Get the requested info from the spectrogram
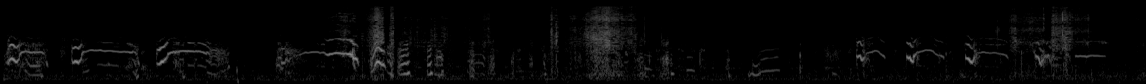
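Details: Five-day-old puppy taking milk from its mother, giving short high squeaky whimpers, arched and hooked, in quick clusters with brief pauses, plus soft rustling between calls.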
